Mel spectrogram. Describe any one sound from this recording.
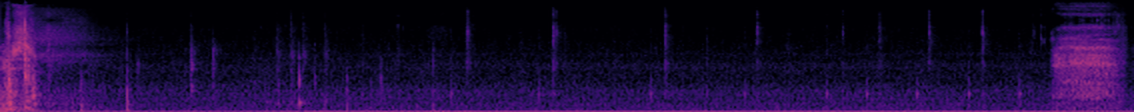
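Soft clicks tick as items are moved.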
